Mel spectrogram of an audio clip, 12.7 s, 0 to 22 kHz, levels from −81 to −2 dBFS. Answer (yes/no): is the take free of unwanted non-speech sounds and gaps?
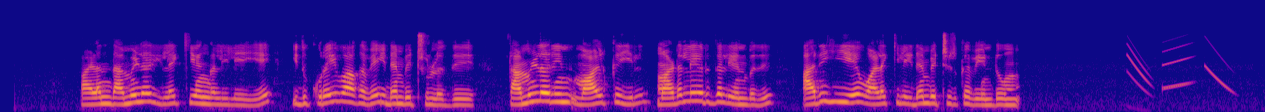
no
